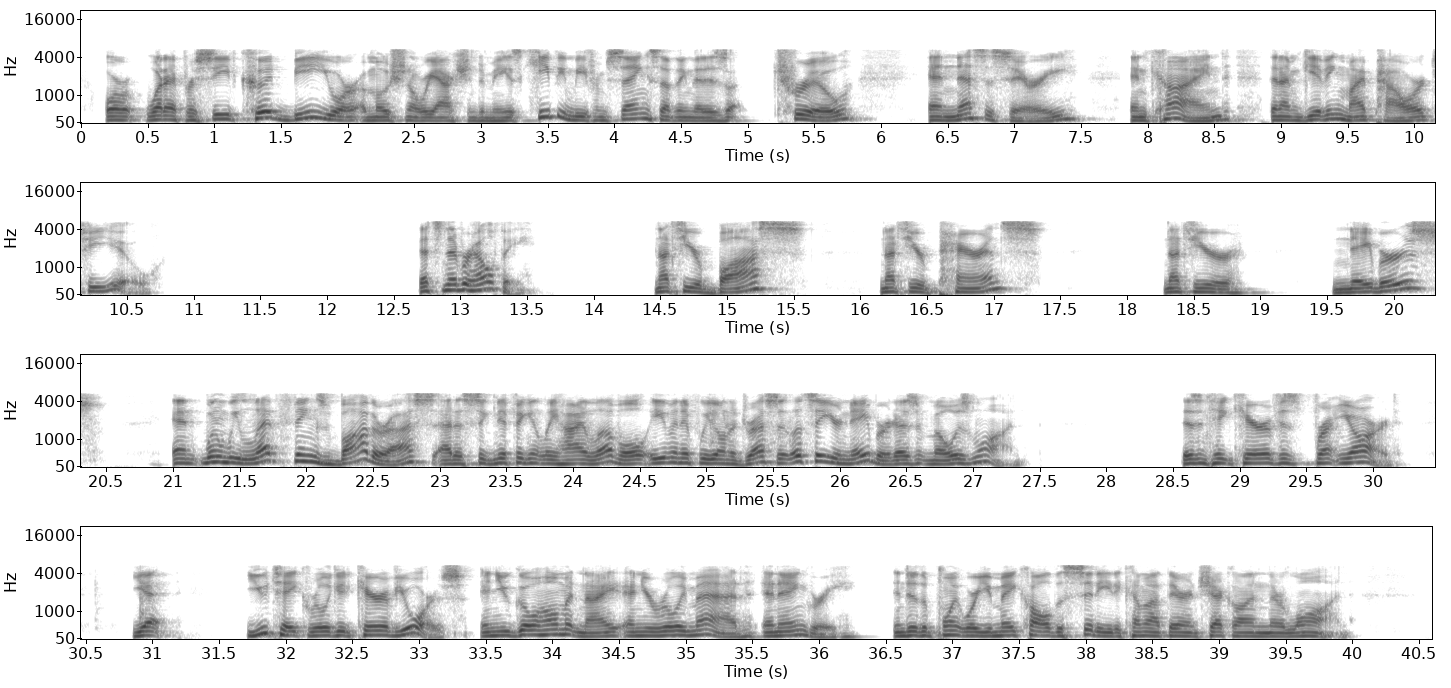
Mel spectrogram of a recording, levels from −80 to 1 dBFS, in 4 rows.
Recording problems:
high frequencies cut off; noticeable; nothing above 5.5 kHz

